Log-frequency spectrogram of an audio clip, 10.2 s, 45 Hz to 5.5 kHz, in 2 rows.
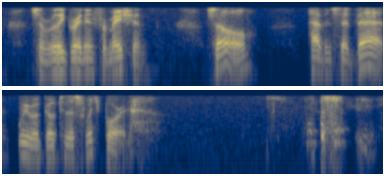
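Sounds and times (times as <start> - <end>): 
speech: 0.5 - 2.0, 2.8 - 3.4, 4.1 - 7.0, 9.2 - 10.0
person sneezing: 9.2 - 10.0.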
